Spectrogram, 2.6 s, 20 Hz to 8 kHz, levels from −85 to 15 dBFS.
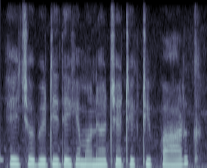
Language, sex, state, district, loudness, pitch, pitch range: Bengali, female, West Bengal, Alipurduar, -14 LUFS, 240 Hz, 235-245 Hz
